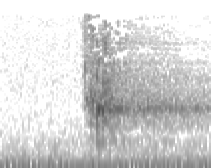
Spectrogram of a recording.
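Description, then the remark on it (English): A single faint, distant splash after near silence, followed by a hollow ringing echo that fades slowly, as if something dropped far down a deep shaft. “That sounded just like a splash.”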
